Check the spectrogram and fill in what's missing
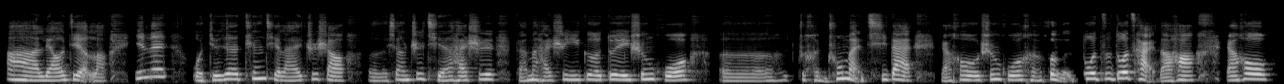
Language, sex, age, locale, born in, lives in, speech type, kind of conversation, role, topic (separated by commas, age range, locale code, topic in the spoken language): Chinese, female, 35-39, zh-CN, China, United States, conversation, advice, advisor, 在忙碌中如何坚持兴趣爱好？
